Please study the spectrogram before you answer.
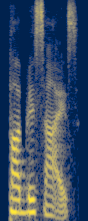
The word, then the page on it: publicize: Indian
